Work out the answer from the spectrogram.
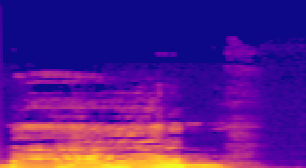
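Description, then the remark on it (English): A voice imitates a long, squeaky whine: one sustained nasal tone that dips in pitch, climbs back up, then breaks off into a short breathy exhale. It is fairly loud, with no other sounds. “It was a long and squeaky, whiny...”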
